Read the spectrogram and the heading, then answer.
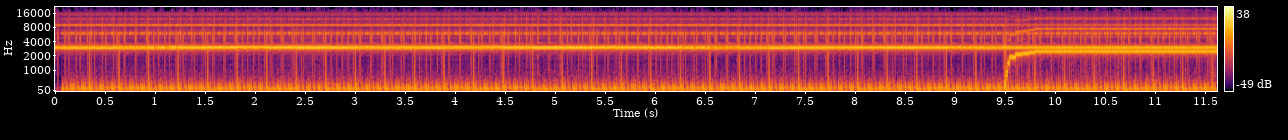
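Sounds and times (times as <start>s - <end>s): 
inharmonic overtones: 0.1s - 11.6s.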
